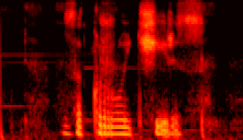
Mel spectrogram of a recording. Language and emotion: Russian, angry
